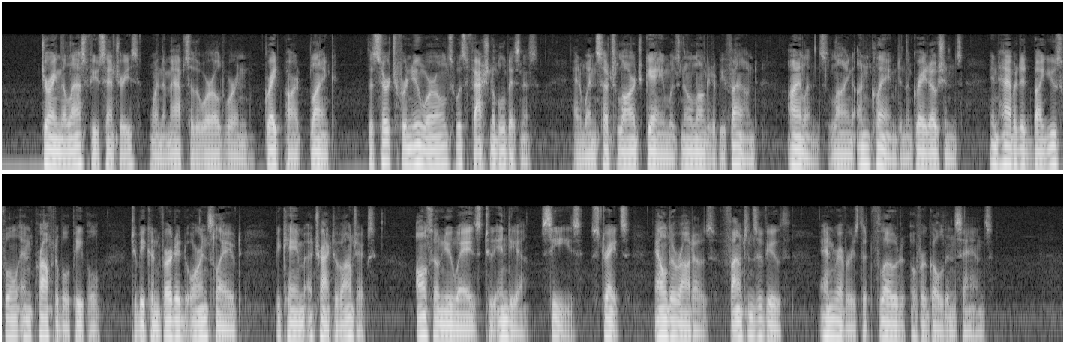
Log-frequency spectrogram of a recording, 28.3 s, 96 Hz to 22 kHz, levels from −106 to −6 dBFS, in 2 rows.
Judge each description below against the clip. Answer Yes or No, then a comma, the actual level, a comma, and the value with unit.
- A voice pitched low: Yes, very low, 85 Hz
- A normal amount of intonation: Yes, average, 3.6 semitones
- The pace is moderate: Yes, average, 160 wpm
